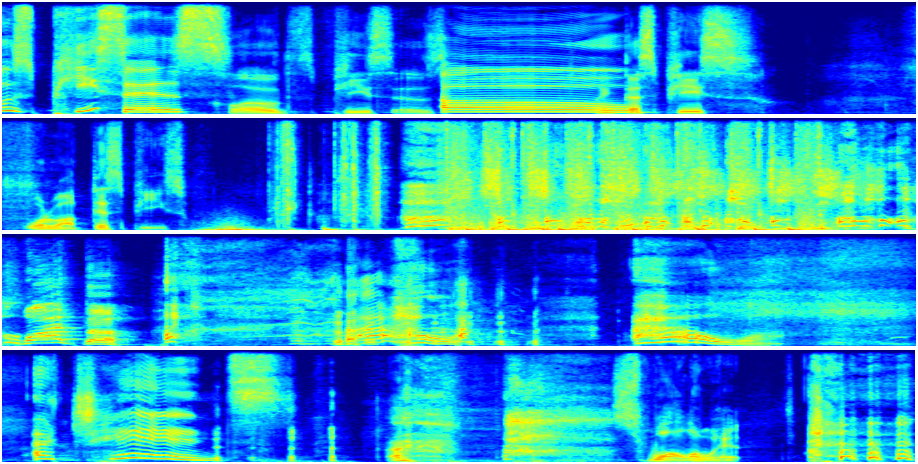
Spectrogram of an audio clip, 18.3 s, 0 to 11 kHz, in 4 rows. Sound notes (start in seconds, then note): 6.1 grunts; 6.8 gun booming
